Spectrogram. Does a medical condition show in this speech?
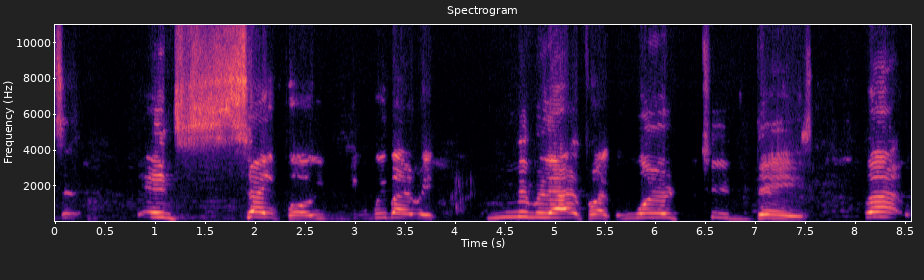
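Yes: stuttering; stutter since at least college years, once severe, stuttered every word of first talk at OU campus ministry; stutters less than in earlier years; milder now, still stutters; here repeated sounds, blocks.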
